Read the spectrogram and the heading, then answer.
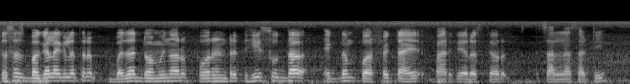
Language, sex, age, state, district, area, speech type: Marathi, male, 18-30, Maharashtra, Wardha, urban, spontaneous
